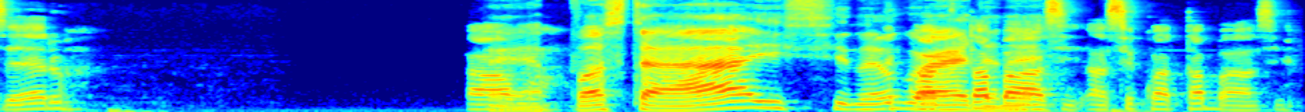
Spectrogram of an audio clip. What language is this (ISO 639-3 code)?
por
